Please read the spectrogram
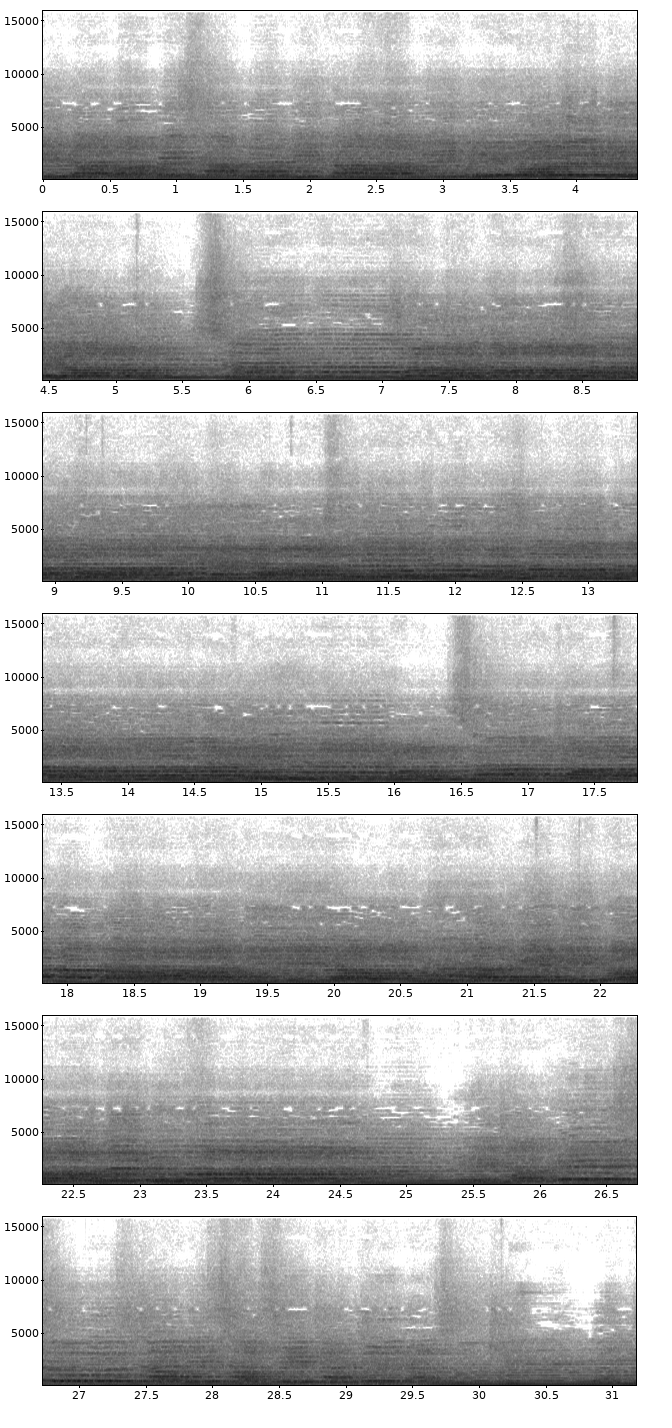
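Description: Choir singing with instrumental accompaniment. The bass holds long low notes near the start and near the end, and moves in quick short notes through the middle.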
